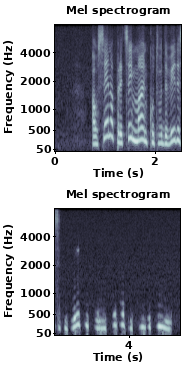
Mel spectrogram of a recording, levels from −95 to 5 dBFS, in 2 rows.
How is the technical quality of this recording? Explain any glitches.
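The recording has one clear glitch: the speech is pushed down for about two seconds near the end. The band stops at 8 kHz, which fits a wideband call codec such as G.722.

From 2.68 s to 4.94 s, speech suppressed in double talk is the likely cause. With both sides talking at once, the echo canceller could not tell the local talker apart from loudspeaker echo, so it attenuated everything it heard. The voice sinks by up to around 30 dB.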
